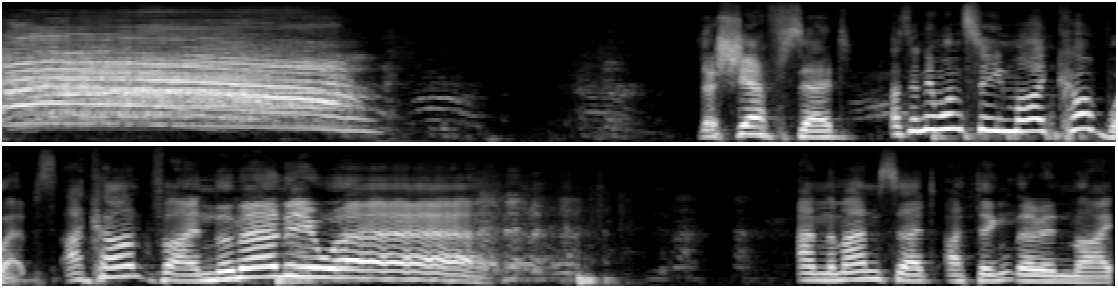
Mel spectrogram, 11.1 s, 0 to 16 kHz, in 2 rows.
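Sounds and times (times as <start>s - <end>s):
people imitating screaming: 0.0s - 2.3s
speech: 3.5s - 8.7s, 9.6s - 11.1s
laughter: 7.3s - 9.5s.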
